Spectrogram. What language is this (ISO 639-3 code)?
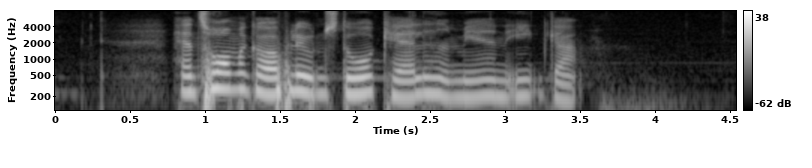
dan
